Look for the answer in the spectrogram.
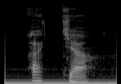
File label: slender c, gaelic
